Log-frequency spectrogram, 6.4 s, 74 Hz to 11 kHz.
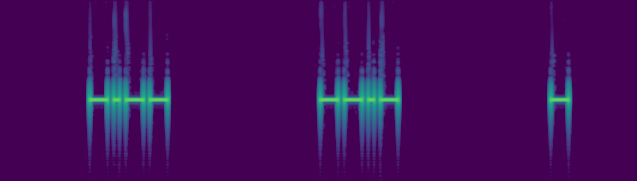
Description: Morse code, heard as a keyed tone, about 20 wpm, spaced as for 5 wpm, 700 Hz. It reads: YQT
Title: 236 Lesson 38e - Letter q - Three Characters 20wpm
